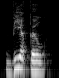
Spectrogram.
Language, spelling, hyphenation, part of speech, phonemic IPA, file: Dutch, bierpul, bier‧pul, noun, /ˈbir.pʏl/, Nl-bierpul.ogg
- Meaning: beer stein, tankard: a kind of beer mug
